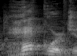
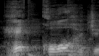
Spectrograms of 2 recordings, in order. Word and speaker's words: recorde: Não é recorde, não tem esse acento, não é uma proparoxítona. O correto é recorde.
